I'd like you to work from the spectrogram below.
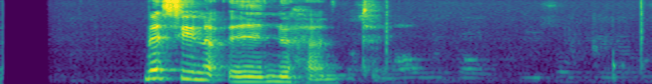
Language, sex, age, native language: Icelandic, female, 60-69, Icelandic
